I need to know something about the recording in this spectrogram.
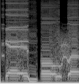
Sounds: human voice
speech

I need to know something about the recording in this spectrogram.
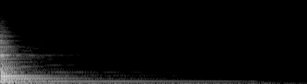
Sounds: musical instrument
piano
music
keyboard (musical)

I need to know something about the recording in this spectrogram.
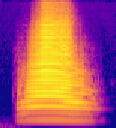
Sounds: music
musical instrument
brass instrument

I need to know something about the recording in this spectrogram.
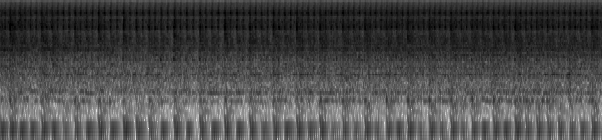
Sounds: vehicle
engine
motorcycle
motor vehicle (road)

